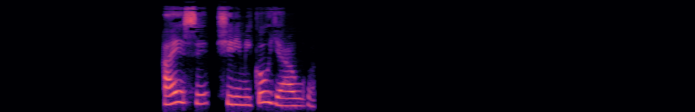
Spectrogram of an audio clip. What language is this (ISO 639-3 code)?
glg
